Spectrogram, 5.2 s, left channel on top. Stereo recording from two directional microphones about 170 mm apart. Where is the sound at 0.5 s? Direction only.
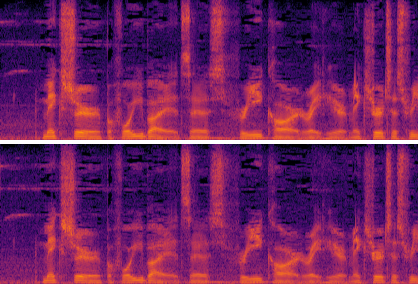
15° left (ahead or behind).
